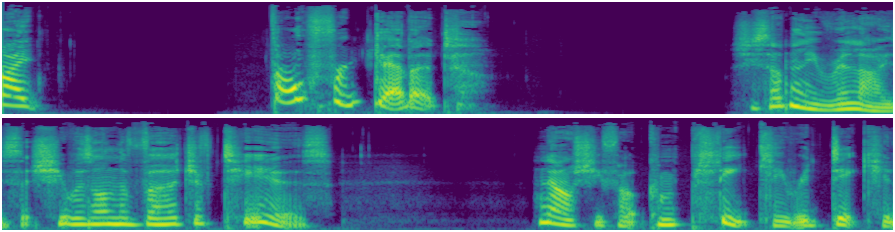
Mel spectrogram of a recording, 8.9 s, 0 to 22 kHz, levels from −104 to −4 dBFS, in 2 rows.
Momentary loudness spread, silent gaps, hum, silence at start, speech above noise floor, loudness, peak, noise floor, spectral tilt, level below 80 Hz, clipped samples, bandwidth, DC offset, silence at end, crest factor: 10 LU; 0.82-1.06 s, 3.12-3.61 s; none; 0 s; 60 dB; -18 LUFS; 0 dBFS; -77 dBFS; -4.5 dB/octave; -56 dBFS; under 0.1%; 18 kHz; under 0.1%; 0 s; 18 dB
